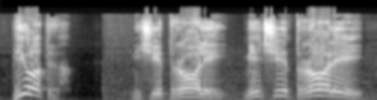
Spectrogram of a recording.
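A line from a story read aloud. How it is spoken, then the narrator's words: Crowd shouting. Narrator (Russian): закричали вокруг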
